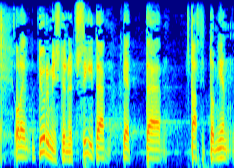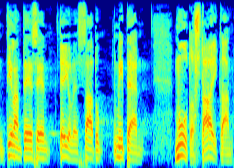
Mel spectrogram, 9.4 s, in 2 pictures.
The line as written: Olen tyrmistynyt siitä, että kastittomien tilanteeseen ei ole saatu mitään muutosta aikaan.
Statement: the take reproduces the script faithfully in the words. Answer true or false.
true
